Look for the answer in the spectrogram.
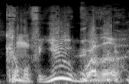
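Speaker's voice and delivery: high, loud Hulk Hogan style yell; wrestling promo. Retold or imitated.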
